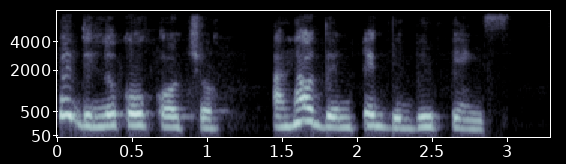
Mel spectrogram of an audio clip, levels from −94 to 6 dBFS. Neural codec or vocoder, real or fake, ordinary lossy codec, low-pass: codec, 24 kHz, 3 kbps, HILCodec; fake; none; 7.2 kHz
